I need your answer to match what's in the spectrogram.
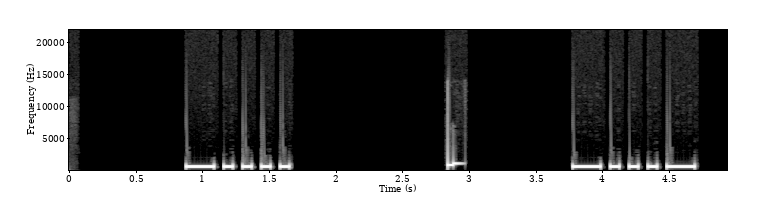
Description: Morse code, heard as a keyed tone, about 17 wpm, 700 Hz. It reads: 6 <BT>
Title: Single Character (Letter:Number:Punctuation:Prosign) Alt 17wpm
